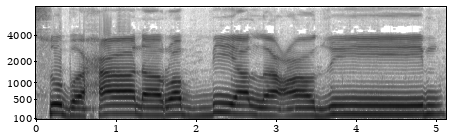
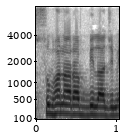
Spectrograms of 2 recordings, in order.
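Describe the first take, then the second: First: The middle word is said as longer 'rabbiyal'. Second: The middle word is said as short 'rabbil'. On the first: The speaker calls it right. "তাহলে কি হলো" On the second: The speaker calls it wrong. "এরকম অনেকে বলে কিন্তু এরকমটা নয়"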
